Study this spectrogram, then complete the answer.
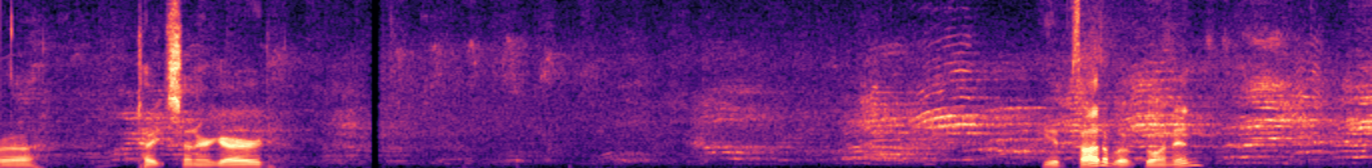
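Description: A man shouts loudly to teammates, echoing in a large hall.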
